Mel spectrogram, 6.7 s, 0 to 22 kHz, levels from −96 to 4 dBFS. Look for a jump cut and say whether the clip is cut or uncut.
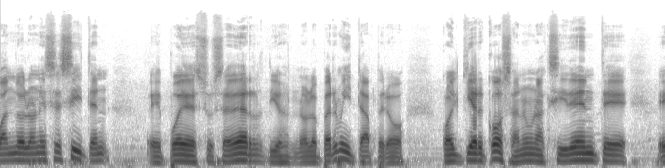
uncut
